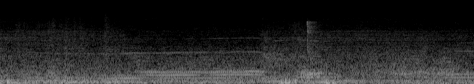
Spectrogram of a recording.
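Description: A Porsche 935 race car in Assetto Corsa EVO, its rear-mounted engine droning and rising in pitch under acceleration, with steady tonal harmonics and a brief sharper rev partway through.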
